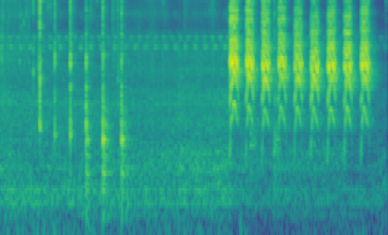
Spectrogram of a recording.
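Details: Green ringneck parrot chicks begging during feeding, a few faint ticks then a long run of about ten harsh, buzzy squawks repeated steadily every fifth of a second.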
